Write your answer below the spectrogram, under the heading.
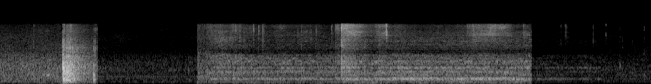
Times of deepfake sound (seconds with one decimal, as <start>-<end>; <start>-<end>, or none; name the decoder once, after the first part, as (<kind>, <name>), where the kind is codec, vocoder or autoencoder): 2.1-6.0 (codec, SNAC)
